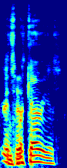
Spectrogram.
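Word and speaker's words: Makarios: It's mccarius.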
